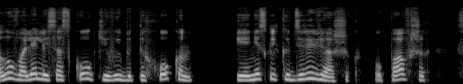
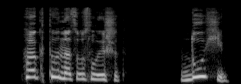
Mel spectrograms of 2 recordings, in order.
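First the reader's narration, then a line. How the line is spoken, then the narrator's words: Chuckling. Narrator (Russian): Хохотнул Андрей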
